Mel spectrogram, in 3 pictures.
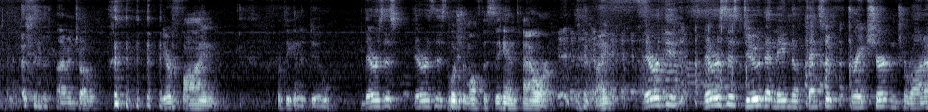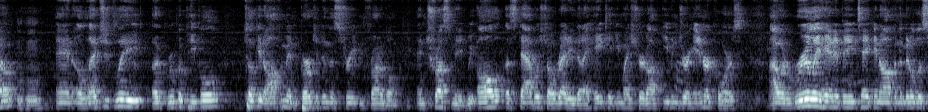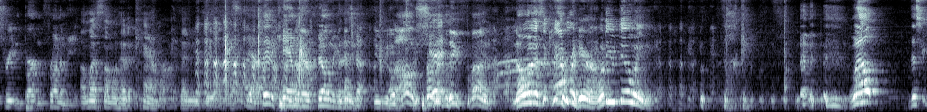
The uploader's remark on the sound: bring the TOAP touring machine into the heart of the big city,(well Brooklyn), for the final TOAP Live show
